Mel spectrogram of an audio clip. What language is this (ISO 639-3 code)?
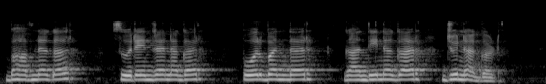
guj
